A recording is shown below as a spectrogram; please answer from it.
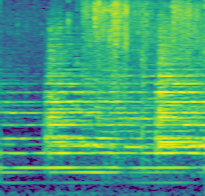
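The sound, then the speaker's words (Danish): Church bells ring out suddenly during harvest time, with two strong strikes about a second apart over a sustained, humming, harmonic resonance. “Pludselig så ringer klokkerne.”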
